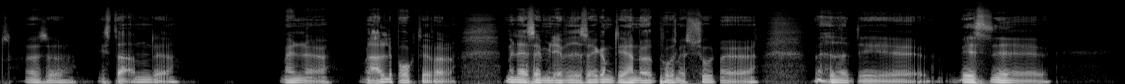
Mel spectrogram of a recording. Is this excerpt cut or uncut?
cut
